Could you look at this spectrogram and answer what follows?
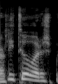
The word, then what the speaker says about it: clitoris: Want het is pas sinds de jaren 60 van de vorige eeuw dat we überhaupt meer hoorden over de clitoris. – Sterker nog, de clitoris. Die, clitoris, sorry. – Ja, het is altijd die klemtoon.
